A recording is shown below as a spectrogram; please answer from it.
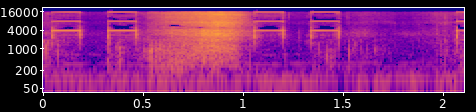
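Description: DJI remote controller beeping in short double beeps, about once a second, the alert it gives while the drone is returning to home. A brief rush of noise, like a breath or a gust on the microphone, comes about half a second in.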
